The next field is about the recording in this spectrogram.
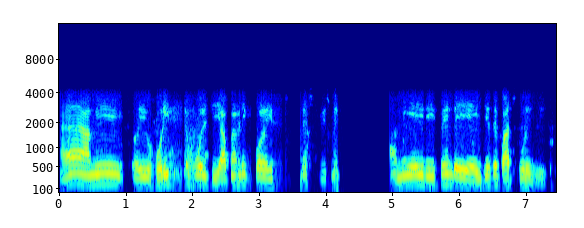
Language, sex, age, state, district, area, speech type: Bengali, male, 18-30, West Bengal, Purba Bardhaman, urban, conversation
